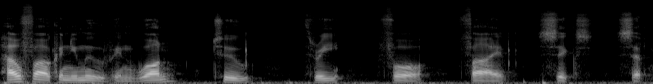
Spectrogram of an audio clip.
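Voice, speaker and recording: Deep-voiced man telling a story. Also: slow pace, dark tone. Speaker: kibbutz resident who leads prayers. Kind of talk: casual interview answers.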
